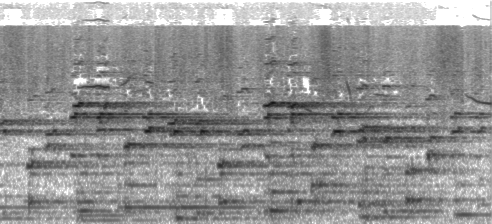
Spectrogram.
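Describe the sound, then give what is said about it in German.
A Tasman ground thrush calls with a continuous run of clear, whistled notes that step up and down in pitch, several tones overlapping at a moderate, steady loudness, with no talking. “Heute die Tasman-Erddrossel.”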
